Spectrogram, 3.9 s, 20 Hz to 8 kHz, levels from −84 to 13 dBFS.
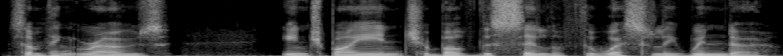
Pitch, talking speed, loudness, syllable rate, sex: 140 Hz, 185 wpm, -18 LUFS, 5.9 syllables/s, male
